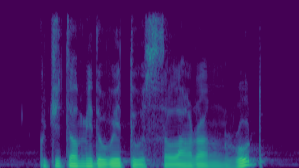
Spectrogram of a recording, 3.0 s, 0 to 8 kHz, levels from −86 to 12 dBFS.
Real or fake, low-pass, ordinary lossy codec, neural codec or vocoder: real; 7.2 kHz; none; none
